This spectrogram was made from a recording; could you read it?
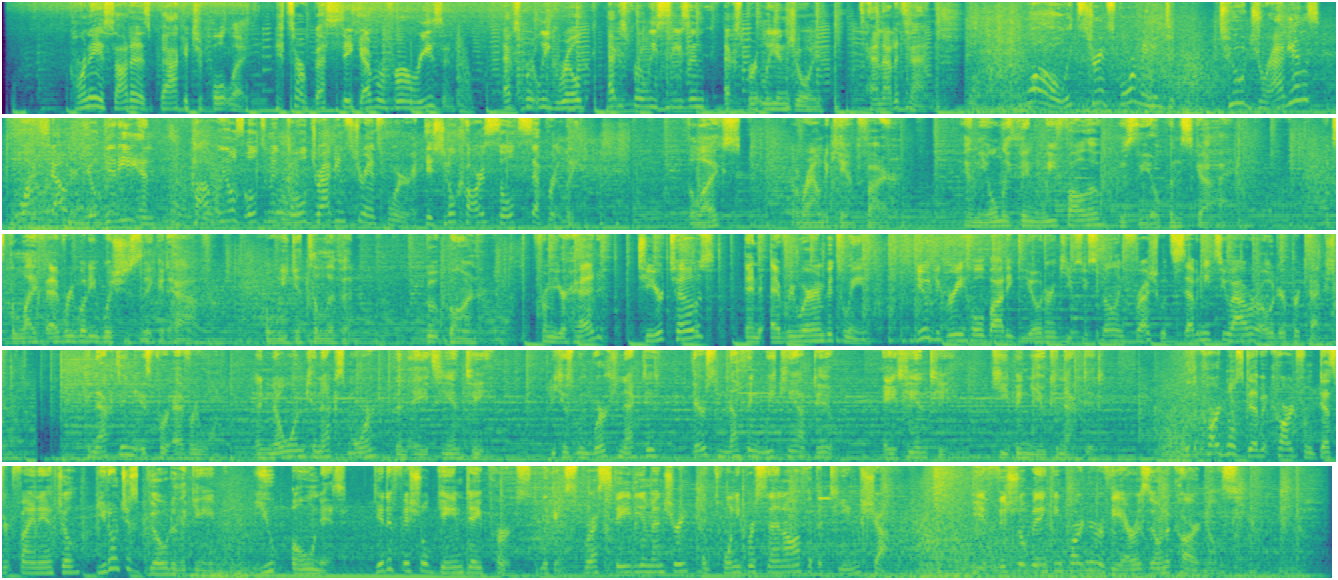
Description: Child, Teenager, Young Adult, Adult Has Own Studio
Location: Scottsdale, AZ, USA Voice Filters: VOICEOVER GENRE ANIMATION 🎬 COMMERCIAL 💸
